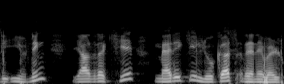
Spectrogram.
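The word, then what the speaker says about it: Rijneveld: ठीक है, नाम का स्पेलिंग थोड़ा सा अलग है, अजीब तो नहीं कहना चाहिए, अलग है। रेनेवेल्ट नाम से याद रखिए, मैरी जैसा ही नाम है, मैरिकी ल्यूकस रेनेवेल्ट।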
